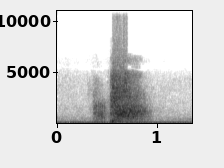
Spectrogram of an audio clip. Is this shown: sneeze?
yes

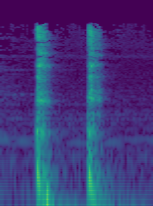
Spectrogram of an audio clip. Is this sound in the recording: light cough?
yes

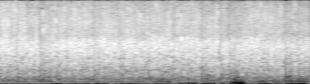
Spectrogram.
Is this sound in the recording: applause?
yes

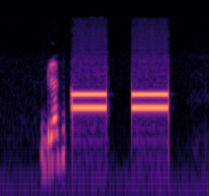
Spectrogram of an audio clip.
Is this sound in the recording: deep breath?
no

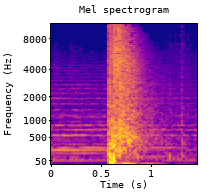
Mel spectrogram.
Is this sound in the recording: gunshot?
yes

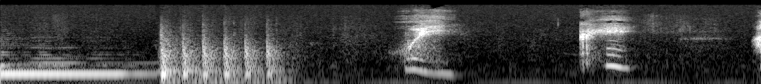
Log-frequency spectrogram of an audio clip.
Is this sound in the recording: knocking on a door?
yes

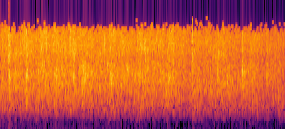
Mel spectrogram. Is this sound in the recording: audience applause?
yes

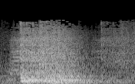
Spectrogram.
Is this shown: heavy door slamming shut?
yes

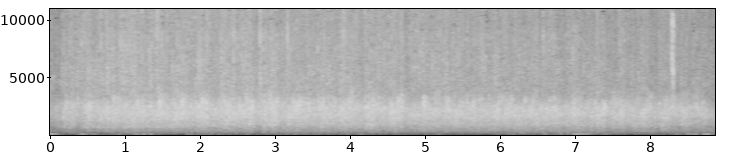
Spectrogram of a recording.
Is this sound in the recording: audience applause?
yes

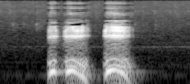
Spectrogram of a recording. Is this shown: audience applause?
no

